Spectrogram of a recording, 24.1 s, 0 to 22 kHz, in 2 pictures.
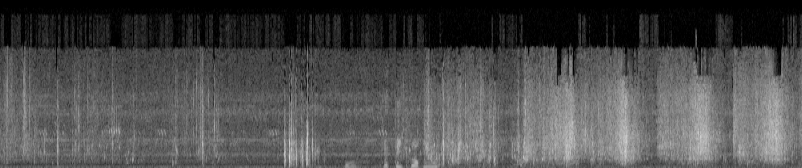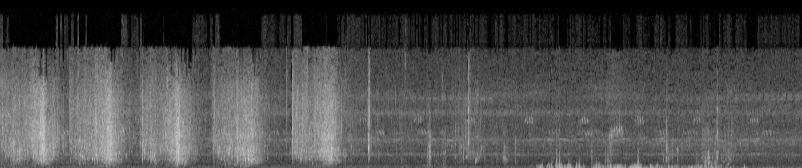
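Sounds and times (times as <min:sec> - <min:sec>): rhythmic water splashing: 0:00.0 - 0:03.4, 0:06.0 - 0:17.8.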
